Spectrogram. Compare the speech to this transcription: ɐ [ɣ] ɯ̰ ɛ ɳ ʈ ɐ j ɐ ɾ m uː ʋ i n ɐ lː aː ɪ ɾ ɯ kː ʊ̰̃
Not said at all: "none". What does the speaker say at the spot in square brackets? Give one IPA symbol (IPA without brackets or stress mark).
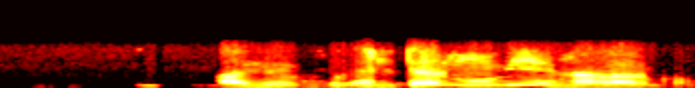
ð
